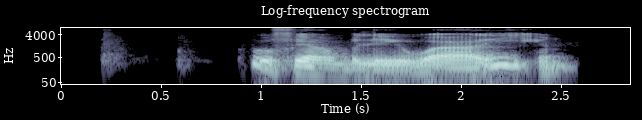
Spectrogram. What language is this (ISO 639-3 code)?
kab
